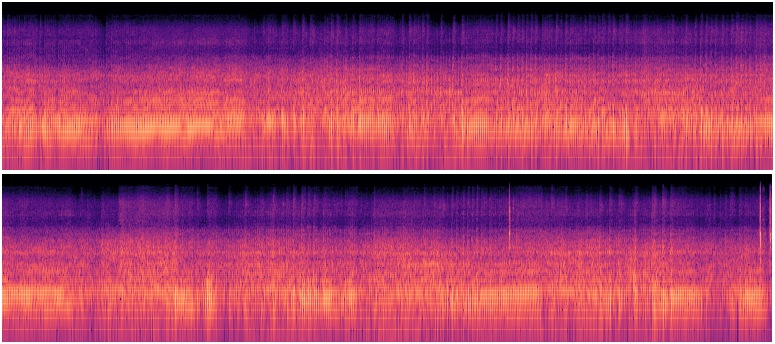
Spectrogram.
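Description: Dirt bike engine running under changing throttle, its pitch rising and falling again and again as the rider accelerates and backs off along the trail, heard from the rider's helmet. A couple of sharp clicks come near the end.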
